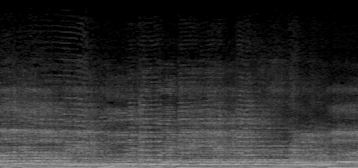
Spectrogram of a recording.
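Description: Gospel song: voices singing over instrumental accompaniment, with sustained bass notes that change about once a second.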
